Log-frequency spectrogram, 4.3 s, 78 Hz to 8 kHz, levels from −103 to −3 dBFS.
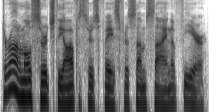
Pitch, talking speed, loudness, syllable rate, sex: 120 Hz, 140 wpm, -17 LUFS, 4.0 syllables/s, male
